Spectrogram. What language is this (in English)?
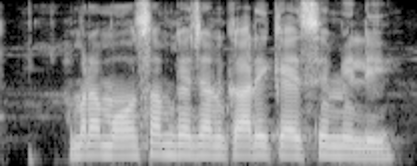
Magahi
